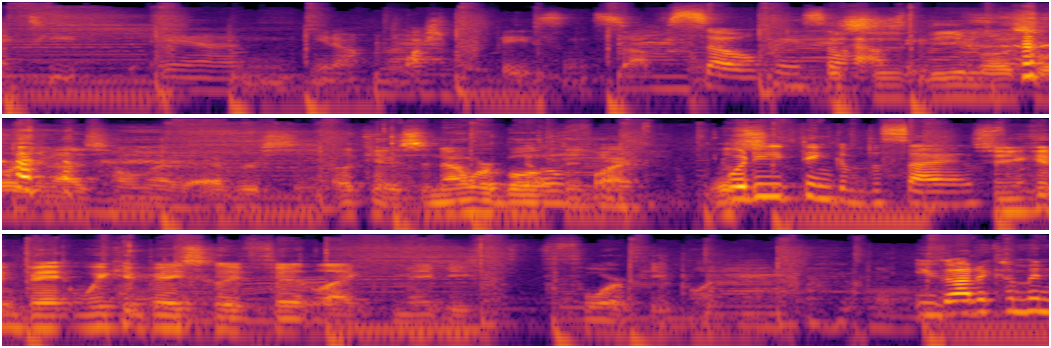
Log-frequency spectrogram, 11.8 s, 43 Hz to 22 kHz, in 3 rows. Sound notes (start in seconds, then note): 3.4 chuckling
